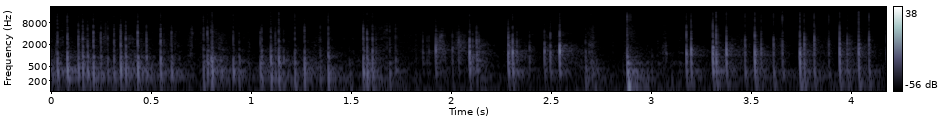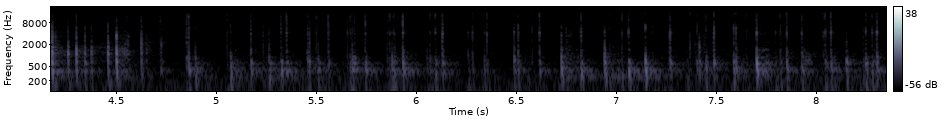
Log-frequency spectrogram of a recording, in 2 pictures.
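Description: A hollow Scooby-Doo DVD two-pack made of plastic cases with a printed cardboard sleeve is tapped and scratched with long nails. The result is a dense, quiet stream of rapid, dry clicks and crinkly scratching with almost no low end and no ring after each tap.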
